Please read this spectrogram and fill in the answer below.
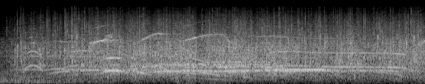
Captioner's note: audience applauding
